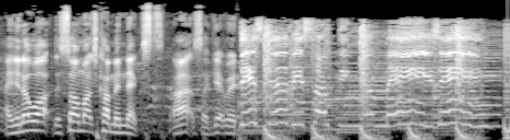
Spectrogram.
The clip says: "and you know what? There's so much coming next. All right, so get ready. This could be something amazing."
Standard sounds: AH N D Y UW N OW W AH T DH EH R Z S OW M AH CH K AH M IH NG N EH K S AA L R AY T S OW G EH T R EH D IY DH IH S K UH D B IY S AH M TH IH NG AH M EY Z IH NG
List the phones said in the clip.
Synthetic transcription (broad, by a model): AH N Y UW N OW W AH T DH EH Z S OW M AH CH K AH M IH NG N EH K S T R AY T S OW G EH T R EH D DH IH S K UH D B IY S AH M TH IH NG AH M EY Z IH NG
